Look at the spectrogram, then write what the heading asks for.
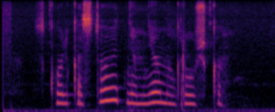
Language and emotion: Russian, sad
